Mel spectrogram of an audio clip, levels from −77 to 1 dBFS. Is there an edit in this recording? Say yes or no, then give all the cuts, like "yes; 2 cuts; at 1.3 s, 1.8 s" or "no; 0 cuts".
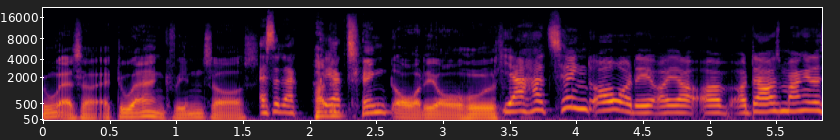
no; 0 cuts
